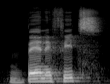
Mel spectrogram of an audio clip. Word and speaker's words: benefits: Mais là, ce qui est vraiment intéressant au niveau vocabulaire, benefits, accent tonique sur la première syllabe, comme companies, c'est que le fait que les benefits, en fait, c'est tout le package, ok?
